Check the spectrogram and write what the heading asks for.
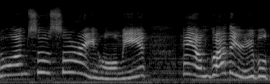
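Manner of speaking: sympathetic. Real, not acted. Sympathy to struggling viewer.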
